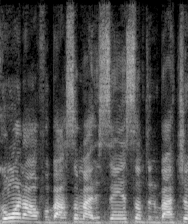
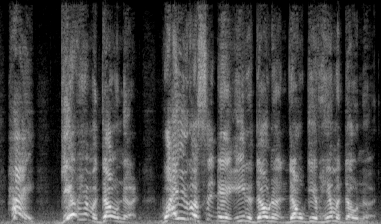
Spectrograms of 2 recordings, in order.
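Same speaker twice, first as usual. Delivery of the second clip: acted-out yelling; 3 semitones higher than usual. Retelling how a woman yelled at her daughter, imitating someone yelling. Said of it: "yelled at her daughter to say".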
